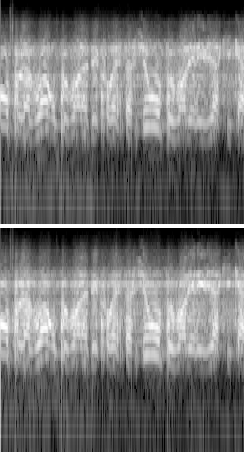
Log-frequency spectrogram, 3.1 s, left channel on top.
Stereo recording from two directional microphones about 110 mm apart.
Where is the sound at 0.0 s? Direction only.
25° right (ahead or behind).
